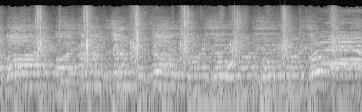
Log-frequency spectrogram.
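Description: Swing jazz music with a steady beat and a sung melody.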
